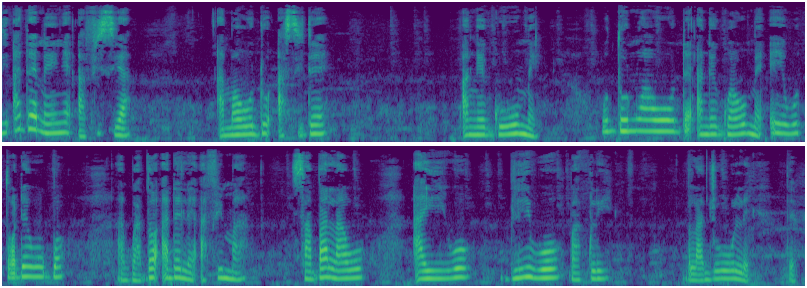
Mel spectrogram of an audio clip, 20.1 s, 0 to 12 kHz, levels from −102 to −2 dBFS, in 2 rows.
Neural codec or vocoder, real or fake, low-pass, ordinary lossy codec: none; real; 10.8 kHz; MP3, 48 kbps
